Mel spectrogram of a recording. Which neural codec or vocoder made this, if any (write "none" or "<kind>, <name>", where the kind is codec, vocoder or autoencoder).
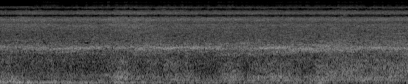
none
